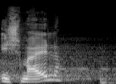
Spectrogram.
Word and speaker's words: Ismaël: dans ce passage biblique le nom Ismal que l'on prononce en hébreu Ismaël est composé du mot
